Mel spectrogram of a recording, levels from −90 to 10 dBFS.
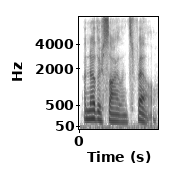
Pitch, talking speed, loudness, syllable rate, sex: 150 Hz, 115 wpm, -18 LUFS, 4.7 syllables/s, female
